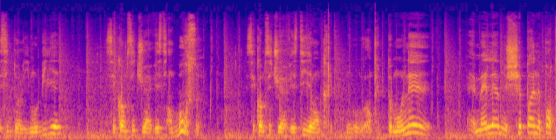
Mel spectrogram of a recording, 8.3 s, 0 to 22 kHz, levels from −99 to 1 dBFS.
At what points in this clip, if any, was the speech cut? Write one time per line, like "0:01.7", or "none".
0:02.5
